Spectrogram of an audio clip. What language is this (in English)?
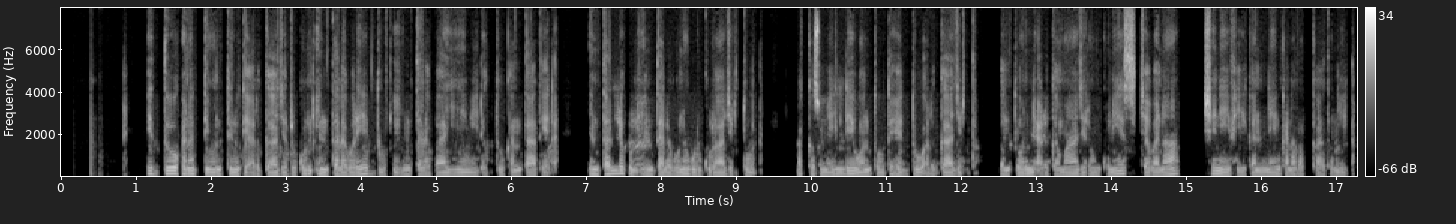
Oromo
